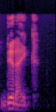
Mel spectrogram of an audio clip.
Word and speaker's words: didache: The Greek word teaching is didache, D-I-D-A-C-H-E. In the English, didache, but it's pronounced didache.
